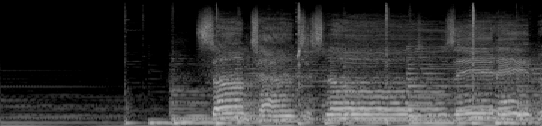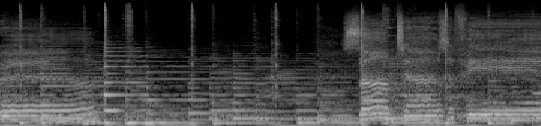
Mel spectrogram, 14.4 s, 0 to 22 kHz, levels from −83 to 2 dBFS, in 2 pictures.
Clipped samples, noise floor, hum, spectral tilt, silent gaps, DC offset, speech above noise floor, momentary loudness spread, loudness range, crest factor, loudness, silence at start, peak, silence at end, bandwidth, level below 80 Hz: under 0.1%; -54 dBFS; none; -5 dB/octave; none; 0.2%; 29 dB; 10 LU; 5 LU; 18 dB; -26 LUFS; 0 s; -8 dBFS; 0 s; over 20 kHz; -54 dBFS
